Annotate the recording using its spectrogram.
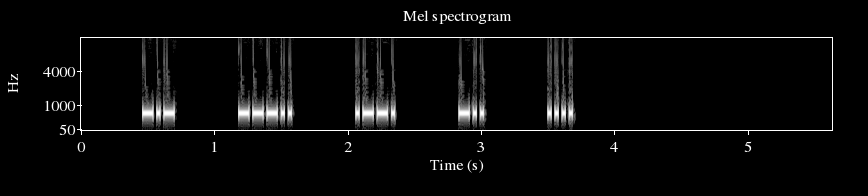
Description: Morse code, heard as a keyed tone, about 46 wpm, spaced as for 16 wpm, 700 Hz. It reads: K8PDH
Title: USA Call Signs - 5 Characters - 6x Character Spacing - 45wpm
